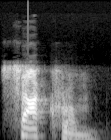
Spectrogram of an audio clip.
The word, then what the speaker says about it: sacrum: Sacrum in Latin means holy, sacred, like the divine. Sacrum, it would be actually pronounced.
